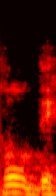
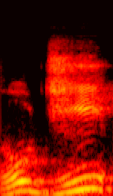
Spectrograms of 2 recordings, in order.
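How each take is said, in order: First: The word 'de' keeps a full 'e' vowel. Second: The vowel in 'de' shifts toward an 'i' sound. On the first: The speaker calls it wrong. "Nós não falamos vou de carro" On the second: The speaker calls it right. "mudando o seu sonzinho aí"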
